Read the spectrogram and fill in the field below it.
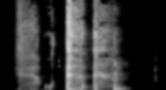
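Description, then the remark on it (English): A short burst of coughing after a sip went down the wrong way: a soft wheezy cough, then several harsh, sputtering coughs in quick succession, loud and choking, with no talking. “sip went down the wrong way.”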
